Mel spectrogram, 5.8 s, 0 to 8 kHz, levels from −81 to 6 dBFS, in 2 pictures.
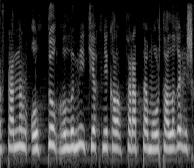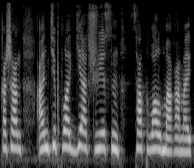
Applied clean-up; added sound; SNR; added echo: neural mask model DeepFilterNet 3.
